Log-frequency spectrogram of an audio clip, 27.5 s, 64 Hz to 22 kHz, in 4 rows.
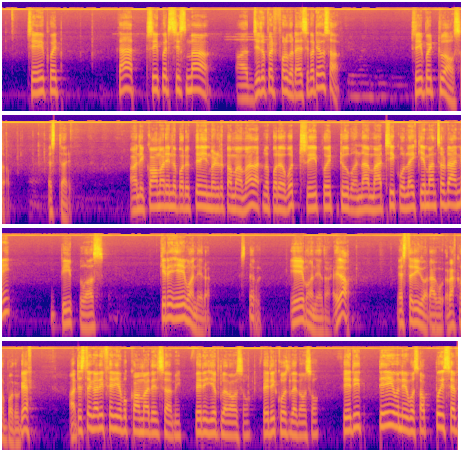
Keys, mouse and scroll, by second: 0.2 super+BackSpace, 16.7 shift+super+Num_Lock, 18.0 shift+super+a, 18.8 shift+super+,, 22.8 super+,, 23.9 super+i, 24.2 super+f, 24.8 shift+super+9, 26.4 super+click.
